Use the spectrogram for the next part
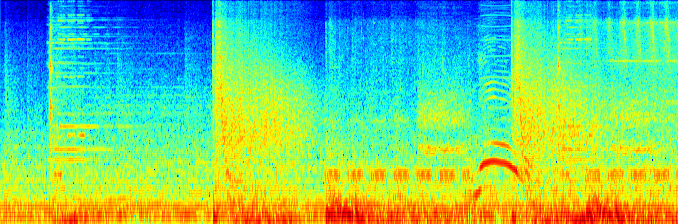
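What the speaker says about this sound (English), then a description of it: "Watch out! They're shooting at us!" Blaster shots fired at the Rescue Bots in a Transformers cartoon, loud zapping bursts over a roaring vehicle engine and whooshing effects, with swooping energy blasts near the end.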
